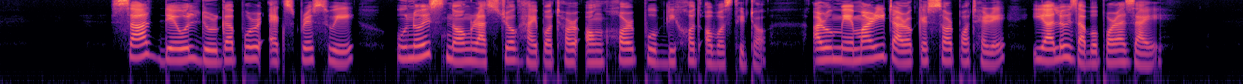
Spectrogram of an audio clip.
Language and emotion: Assamese, neutral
